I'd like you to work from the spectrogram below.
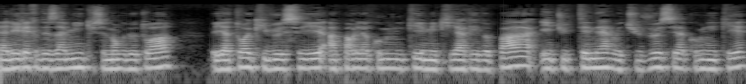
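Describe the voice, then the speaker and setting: A man talks at a fairly quick pace in a medium pitch. His voice is somewhat breathy and his intonation is flat and monotone. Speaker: booktuber. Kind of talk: casual talk to camera. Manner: fast.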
